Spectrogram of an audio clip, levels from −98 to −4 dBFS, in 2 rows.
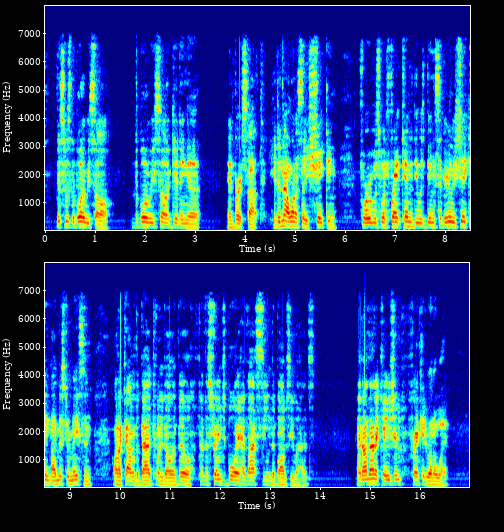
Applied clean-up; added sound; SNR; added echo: none; none; none; none.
